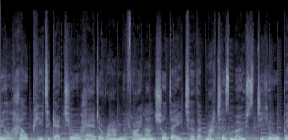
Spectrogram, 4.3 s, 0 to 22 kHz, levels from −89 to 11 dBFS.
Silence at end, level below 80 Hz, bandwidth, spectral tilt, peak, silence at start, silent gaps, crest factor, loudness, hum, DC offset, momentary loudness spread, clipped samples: 0 s; -38 dBFS; over 20 kHz; -5 dB/octave; -10 dBFS; 0 s; none; 12 dB; -22 LUFS; none; under 0.1%; 3 LU; under 0.1%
